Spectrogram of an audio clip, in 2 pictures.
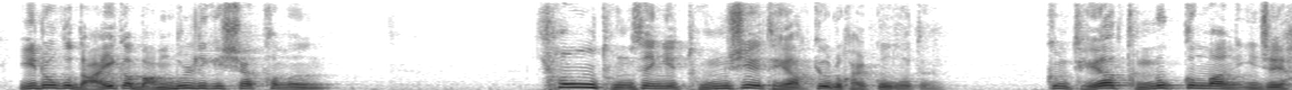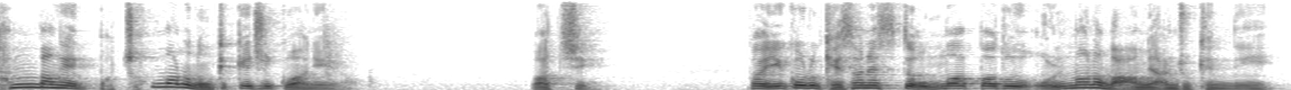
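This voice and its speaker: A man teaching math to high school students, scolding them bluntly with rough language and rhetorical questions. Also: very animated, fast talker, long pauses, mellow. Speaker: math tutor. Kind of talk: classroom lecture.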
